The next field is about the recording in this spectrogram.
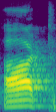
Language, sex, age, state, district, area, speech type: Bengali, male, 60+, West Bengal, Jhargram, rural, read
